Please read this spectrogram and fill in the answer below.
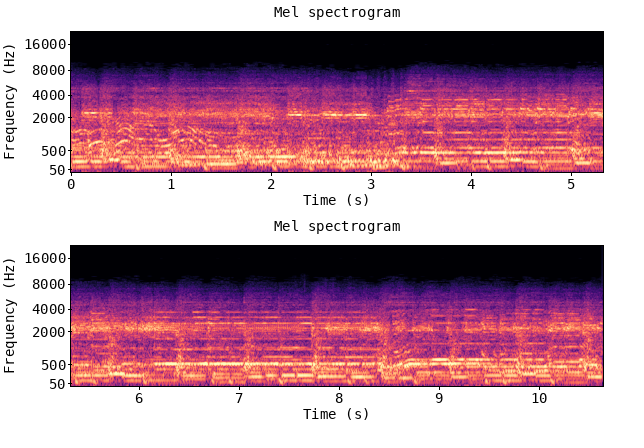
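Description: Live rock and roll band playing an instrumental passage: an electric guitar carries the lead, with pitch bends near the start, over bass and drums, with no singing.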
